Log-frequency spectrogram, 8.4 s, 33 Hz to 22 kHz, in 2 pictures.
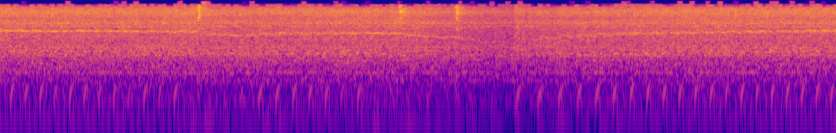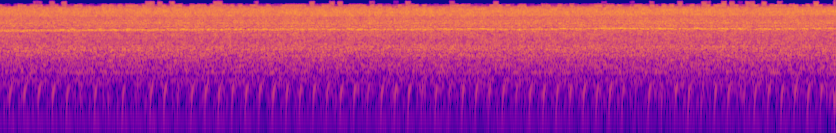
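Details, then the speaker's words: Small single-cylinder engine on a Mikuni carburetor and a temporary 3D-printed PETG intake manifold: fast, steady popping beat with a faint whistle above it; runs evenly, with a slight low-end velocity issue from the large carb. "I'm pretty happy with how that runs it's got a little bit of a low velocity issue at the bottom end but that's typical of a large carburetor on an engine like this"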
